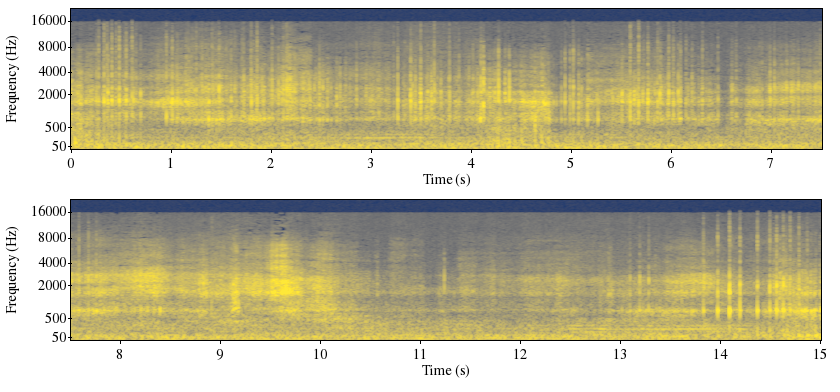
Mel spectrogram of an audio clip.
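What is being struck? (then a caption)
Plastic colander. Fingernails scratch and scrape along the ribbed surface of a hollow, empty green plastic colander with radial slots, held in the hand. A steady, dense run of quick, bright, dry scratches carries a hollow plastic tone that rises and falls in intensity, with no low-end body.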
